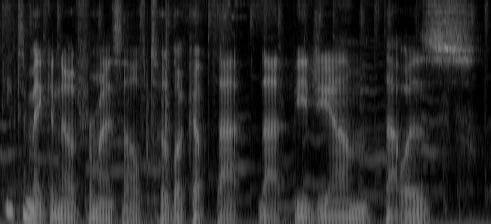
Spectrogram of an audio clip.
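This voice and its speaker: A man with a fairly low voice commentates casually on a racing game as he streams it. He thinks aloud in a halting, conversational way. Game music plays clearly behind him. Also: flat delivery, sharp tone. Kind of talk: casual live gameplay commentary. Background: game music and vehicle sounds.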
